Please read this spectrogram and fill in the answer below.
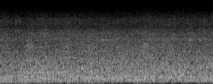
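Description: A steady, even rushing noise at a constant level, with no speech over it.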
